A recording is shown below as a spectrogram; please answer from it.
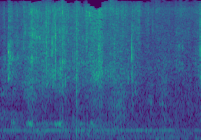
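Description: Dry roots and crop residue rustling and crackling as they are pulled by hand from a tillage implement's shank, over a faint steady hum.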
